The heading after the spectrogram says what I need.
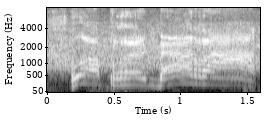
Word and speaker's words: La Primera: La Primera. Stephanie McCare. You need to roll your R's a little bit on that, man. La Primera.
